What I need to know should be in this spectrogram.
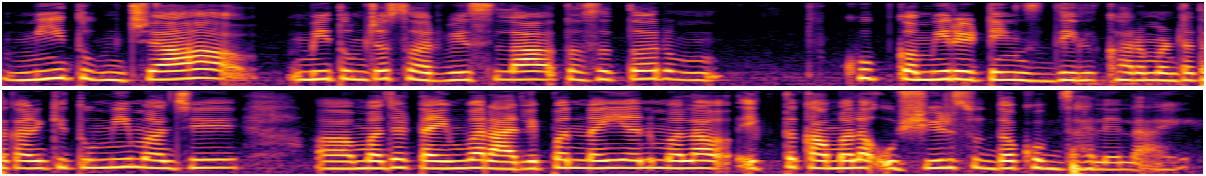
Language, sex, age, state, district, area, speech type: Marathi, female, 45-60, Maharashtra, Akola, rural, spontaneous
